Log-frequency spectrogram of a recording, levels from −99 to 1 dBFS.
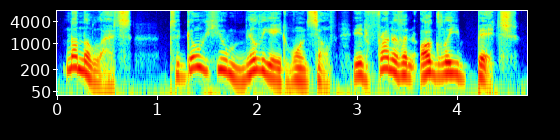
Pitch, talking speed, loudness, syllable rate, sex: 140 Hz, 140 wpm, -17 LUFS, 5.4 syllables/s, male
